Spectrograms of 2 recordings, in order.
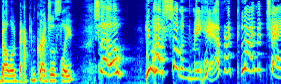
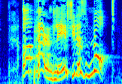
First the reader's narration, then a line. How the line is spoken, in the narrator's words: John barked back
